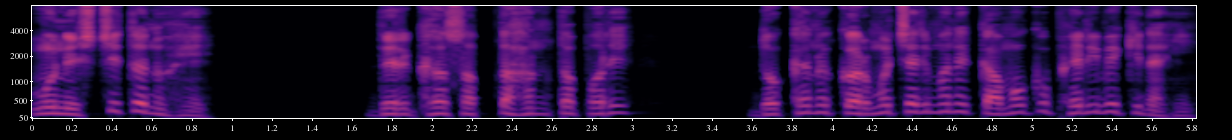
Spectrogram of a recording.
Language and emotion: Odia, fearful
